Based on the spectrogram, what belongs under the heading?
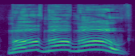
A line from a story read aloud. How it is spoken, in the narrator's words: someone was yelling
